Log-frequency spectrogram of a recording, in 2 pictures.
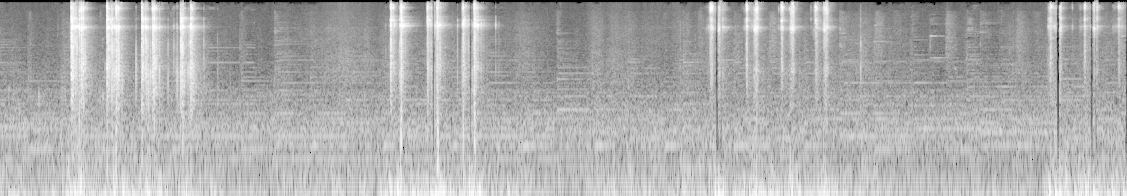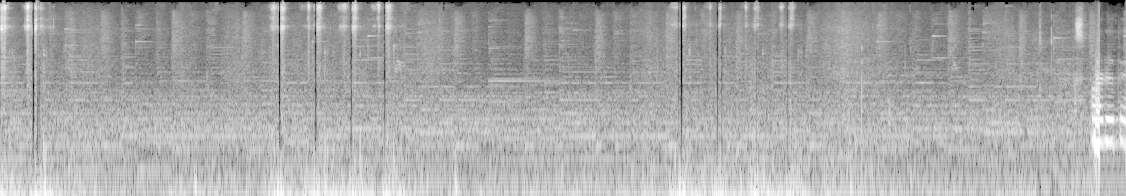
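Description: Homemade Montessori sound cylinders are shaken one after another, giving short bursts of rattling and clinking in separate groups with pauses between them. Nobody speaks.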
